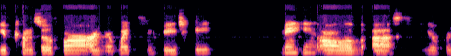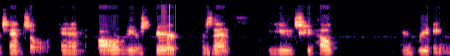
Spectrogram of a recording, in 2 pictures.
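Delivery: voice catching and breaking, choked up. Giving a reading that gets to you until you can't read anymore, choking up. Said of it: "I'm just like choking up on this".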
